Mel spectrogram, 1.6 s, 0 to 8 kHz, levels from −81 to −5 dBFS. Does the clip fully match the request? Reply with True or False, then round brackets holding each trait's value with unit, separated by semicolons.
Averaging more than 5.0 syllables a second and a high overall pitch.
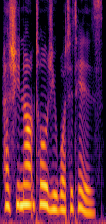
True (5.7 syllables/s; 215 Hz)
